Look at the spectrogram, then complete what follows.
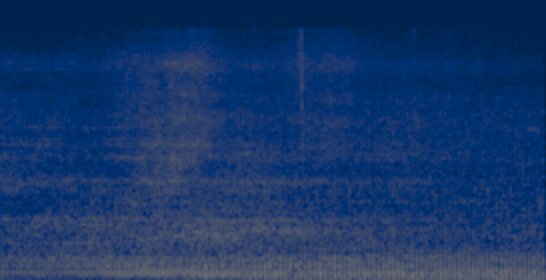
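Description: A motor vehicle's engine running off-screen, with a low, steady hum that grows louder over the first couple of seconds as it comes closer, then holds.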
